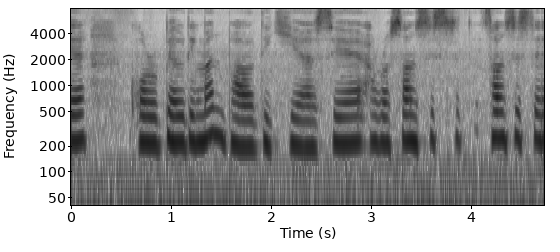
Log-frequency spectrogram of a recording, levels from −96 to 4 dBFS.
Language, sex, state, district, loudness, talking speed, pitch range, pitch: Nagamese, female, Nagaland, Dimapur, -15 LUFS, 90 wpm, 215-235 Hz, 225 Hz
